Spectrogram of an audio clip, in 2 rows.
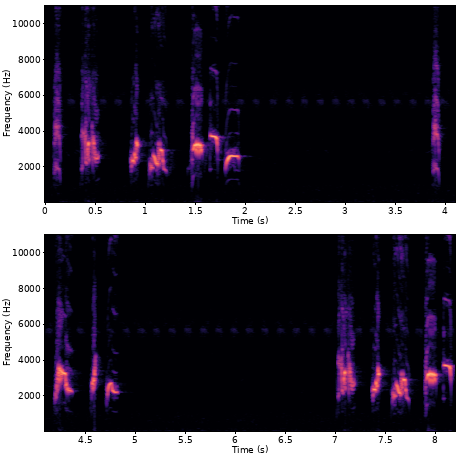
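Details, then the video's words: Wild red-whiskered bulbul song in three clusters of rapid, clear, warbled notes, the first and last longer and busier, with nearly two seconds of quiet separating them. "Chào mào rừng hót hay nhất 2020"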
